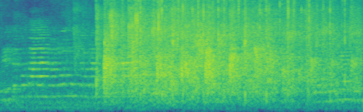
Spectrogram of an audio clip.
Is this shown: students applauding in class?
yes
